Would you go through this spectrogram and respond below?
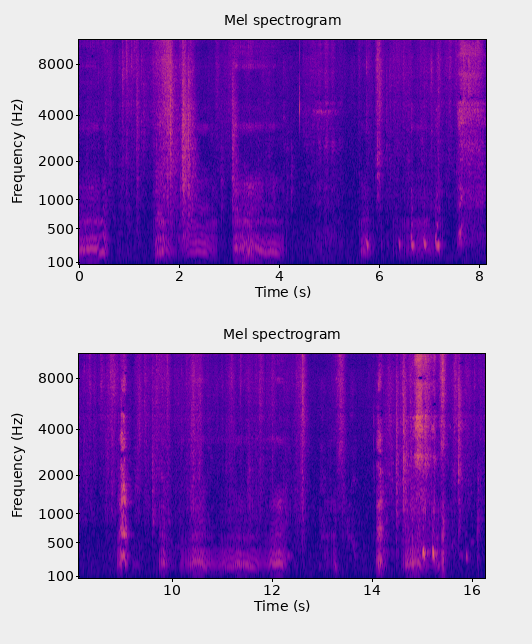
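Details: Nipsu, a pet dog attempting to tell its owner something, keeps up an indoor stream of low modulated growling mutters in short repeated phrases, with occasional sharper higher yips and brief quiet gaps between bursts.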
